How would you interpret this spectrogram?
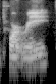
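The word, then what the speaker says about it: Port Ruighe: The only Talisker that really kind of threw me off was the Port Ree. It's spelled R-U-I-G-H-E.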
